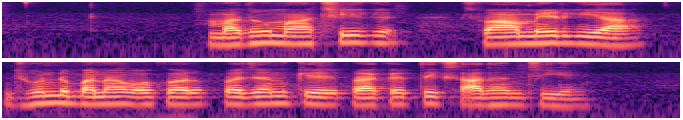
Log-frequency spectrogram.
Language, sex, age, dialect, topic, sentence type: Maithili, male, 18-24, Eastern / Thethi, agriculture, statement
